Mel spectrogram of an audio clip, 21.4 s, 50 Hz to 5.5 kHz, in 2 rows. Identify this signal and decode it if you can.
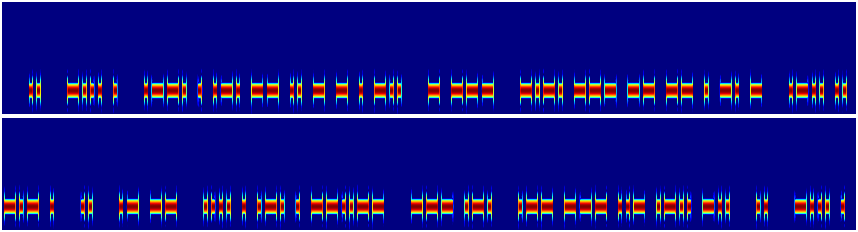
Morse code, heard as a keyed tone, about 25 wpm, 600 Hz. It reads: I BE PERMITTED TO COMMENT LIKE I AM HERE, OR WOULD I BE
